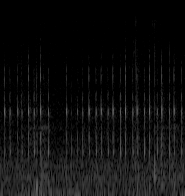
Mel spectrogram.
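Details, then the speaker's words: RC Lancia Delta after a brushed-to-brushless motor conversion: the motor is turned by hand with the cap screws left loose while the pinion-to-spur mesh is set by ear, giving light, crisp, even gear ticking without binding; correct gear mesh. "piccolo rumore qui mi indica che l'accoppiamento è corretto."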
